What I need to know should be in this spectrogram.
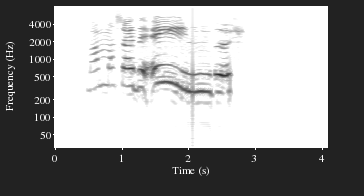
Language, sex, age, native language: Icelandic, male, 6, Icelandic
